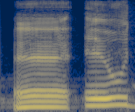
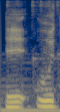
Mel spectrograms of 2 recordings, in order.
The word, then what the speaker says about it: Ehoud: Ehud, dis-moi, où est-ce qu'on peut te retrouver sur tes réseaux?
